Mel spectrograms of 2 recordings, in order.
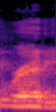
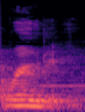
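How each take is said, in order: First: The word sounds like 'ruddy', a short vowel. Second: The word sounds like 'Rudy', a long vowel. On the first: This is the speaker's own usual way of saying it. "I always say ruddy" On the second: This is how someone else always said it. "she always called it Rudy"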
